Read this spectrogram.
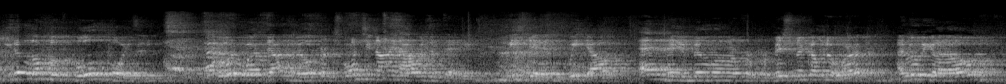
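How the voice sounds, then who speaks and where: A man on stage playing an old man who tops every hardship story with deadpan exaggeration. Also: sits high, close to an everyday voice. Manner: deadpan one-upmanship. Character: boastful old man topping hardship stories. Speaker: amateur stage actor. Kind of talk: stage comedy sketch. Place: hall stage. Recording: echoey hall from far off, with noise.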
